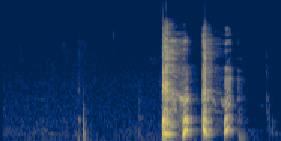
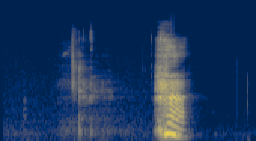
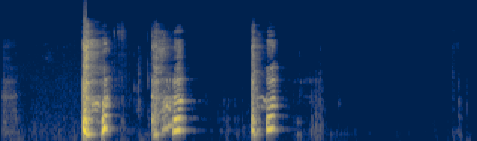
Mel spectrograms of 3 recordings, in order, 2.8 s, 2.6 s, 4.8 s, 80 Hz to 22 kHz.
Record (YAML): cough_length: 2.8 s
cough_amplitude: 30215
cough_signal_mean_std_ratio: 0.24
exhalation_length: 2.6 s
exhalation_amplitude: 29072
exhalation_signal_mean_std_ratio: 0.25
three_cough_length: 4.8 s
three_cough_amplitude: 32768
three_cough_signal_mean_std_ratio: 0.23
survey_phase: beta (2021-08-13 to 2022-03-07)
age: 45-64
gender: Female
wearing_mask: 'No'
symptom_none: true
smoker_status: Ex-smoker
respiratory_condition_asthma: false
respiratory_condition_other: false
recruitment_source: REACT
submission_delay: 3 days
covid_test_result: Negative
covid_test_method: RT-qPCR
